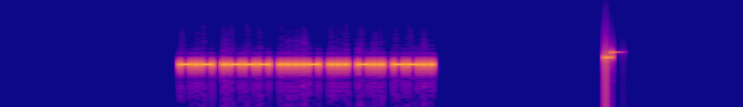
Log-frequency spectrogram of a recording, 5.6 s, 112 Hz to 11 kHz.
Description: Morse code, heard as a keyed tone, about 44 wpm, 700 Hz. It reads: KJ4SDZ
